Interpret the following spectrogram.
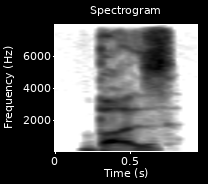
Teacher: Notice how buzz vibrates at the end.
